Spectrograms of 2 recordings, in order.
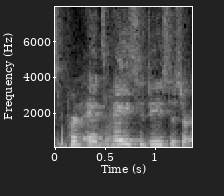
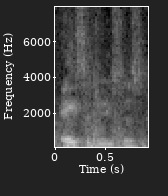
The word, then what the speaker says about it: eisegesis: EI, and it's asegesis or eisegesis, depending on how you. If you think of the letter eight or the number eight, EIGHT is A, so it actually be pronounced asegesis.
